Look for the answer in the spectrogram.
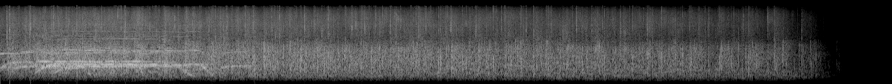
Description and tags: Small audience clapping during amateur production.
